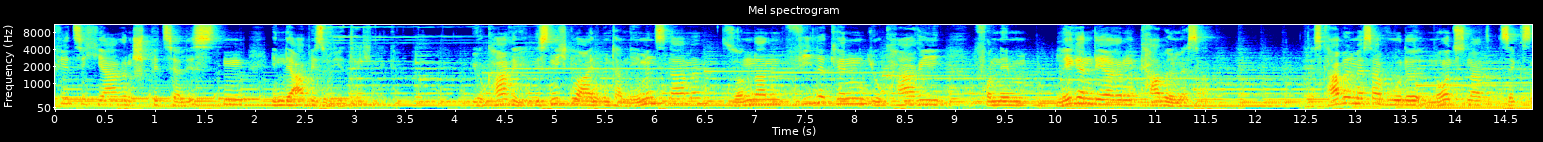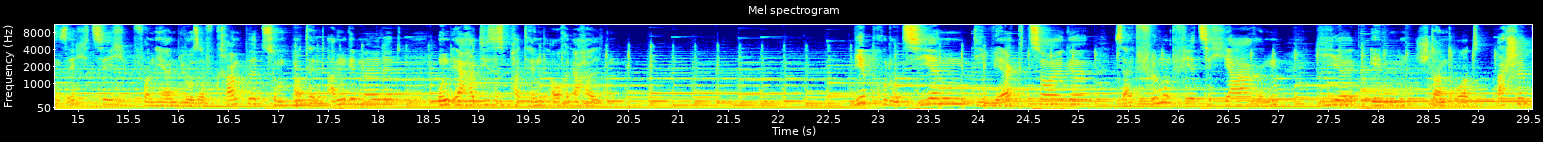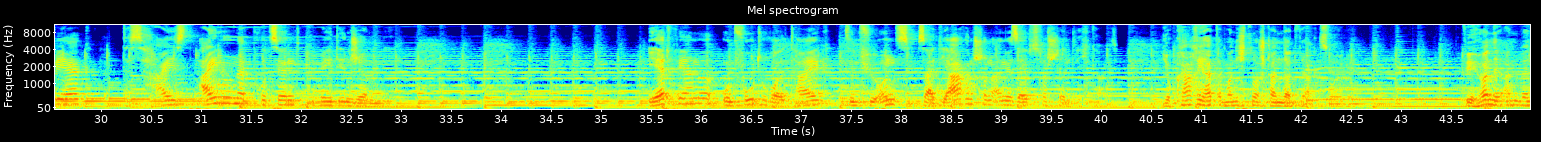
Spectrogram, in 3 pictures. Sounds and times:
Speech: 0.0 - 3.2, 4.2 - 11.6, 12.5 - 20.4, 22.8 - 32.9, 35.5 - 42.6, 43.6 - 44.2
Music: 0.0 - 44.2.

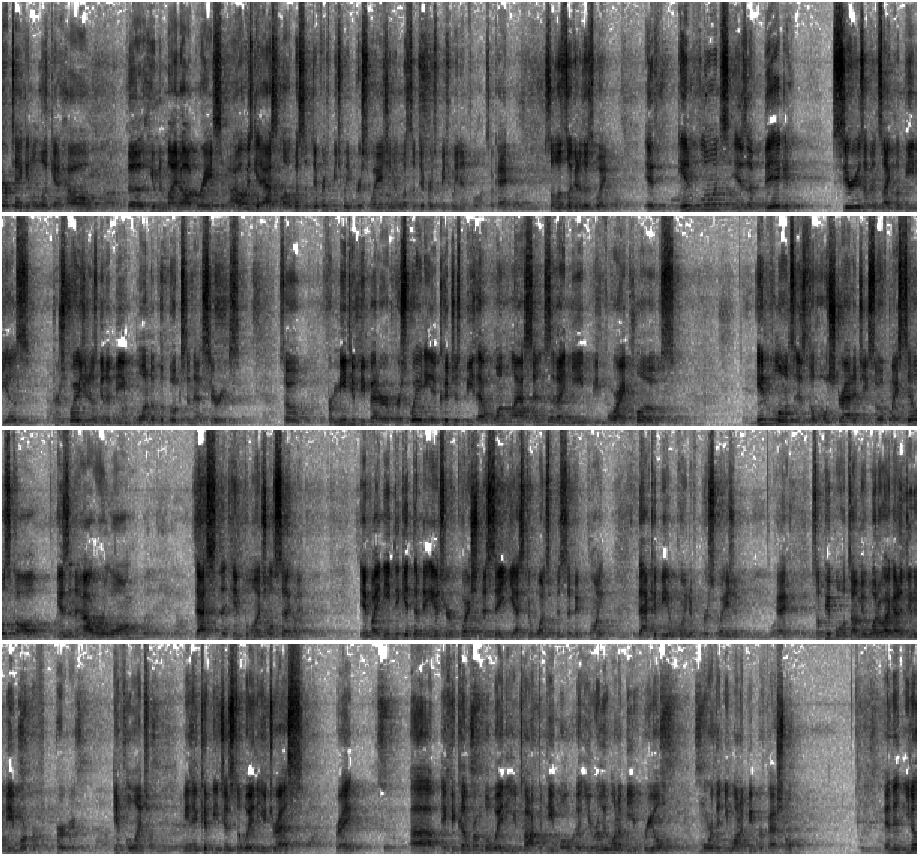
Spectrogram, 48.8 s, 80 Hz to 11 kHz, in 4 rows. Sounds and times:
Speech: 0.0 - 48.8.

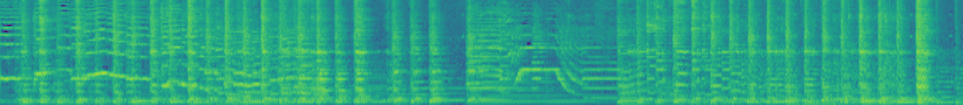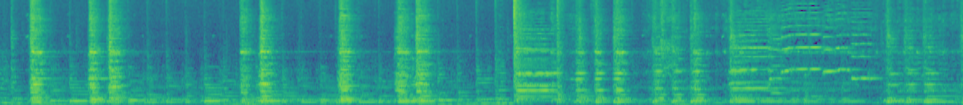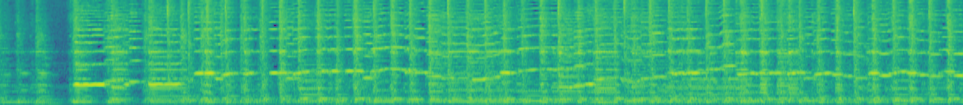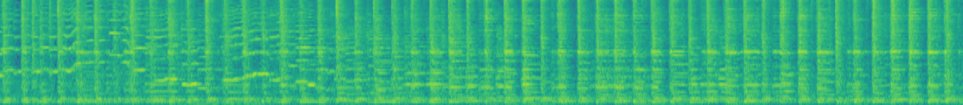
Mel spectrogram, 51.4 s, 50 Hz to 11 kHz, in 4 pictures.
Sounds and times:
Violin, fiddle: 0.0 - 9.1, 19.7 - 49.4
Guitar: 0.0 - 51.3
Swing music: 0.0 - 51.3.

